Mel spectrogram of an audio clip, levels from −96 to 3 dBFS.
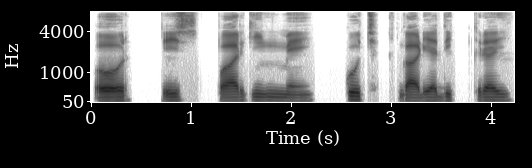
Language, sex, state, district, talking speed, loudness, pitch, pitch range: Hindi, male, Uttar Pradesh, Saharanpur, 115 wpm, -19 LUFS, 100 Hz, 95-100 Hz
